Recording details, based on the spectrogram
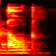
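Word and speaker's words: doubt: उसी प्रकार डाउट डाउट में भी बी साइलेंट रहता है।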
